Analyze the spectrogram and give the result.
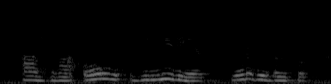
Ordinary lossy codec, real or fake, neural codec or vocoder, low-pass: AAC, 48 kbps; fake; codec, 44.1 kHz, 3.4 kbps, Pupu-Codec; 5.4 kHz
